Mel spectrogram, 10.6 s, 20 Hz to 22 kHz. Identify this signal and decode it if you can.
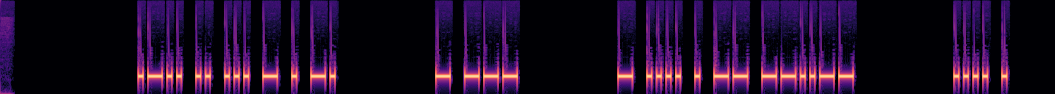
Morse code, heard as a keyed tone, about 25 wpm, 700 Hz. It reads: LISTEN TO THEM, HE
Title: 3x Word-Spacing - Sentences from Top 400 Words - 25wpm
